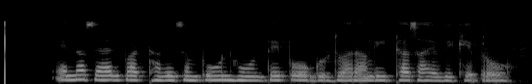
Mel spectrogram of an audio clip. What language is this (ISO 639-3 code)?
pan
